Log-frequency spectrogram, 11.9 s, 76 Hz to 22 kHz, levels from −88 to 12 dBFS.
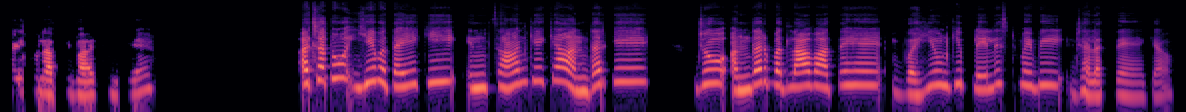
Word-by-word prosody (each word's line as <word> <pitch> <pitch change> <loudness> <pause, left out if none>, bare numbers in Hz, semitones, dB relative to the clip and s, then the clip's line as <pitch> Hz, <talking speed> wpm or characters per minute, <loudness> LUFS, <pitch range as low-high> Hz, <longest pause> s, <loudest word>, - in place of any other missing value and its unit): बिल्कुल, 210 0 -8
आपकी 190 +1 0
बात 180 0 +3
ठीक 180 -1 -19 0.2
है। 240 +4 -9 1.5
अच्छा 335 +4 +7
तो 420 +3 +2
ये 315 +2 0
बताइए 300 -4 +1
कि 350 +1 -1 0.2
इंसान 265 +4 +1
के 370 0 -6
क्या 370 +2 +2
अंदर 250 +7 +1
के 360 0 -3 0.5
जो 320 +3 +2 0.2
अंदर 250 +10 +4
बदलाव 285 +1 +5
आते 280 +2 +1
हैं, 300 0 -3 0.3
वही 190 +9 -3
उनकी 305 +1 -3
प्लेलिस्ट 275 +2 -6
में 295 -2 -3
भी 300 0 -5
झलकते 180 -2 -6
हैं 170 -1 -12
क्या? 170 +3 -16
285 Hz, 140 wpm, -23 LUFS, 225-320 Hz, 1.5 s, अच्छा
